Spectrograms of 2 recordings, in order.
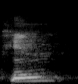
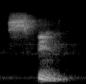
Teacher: The first word has this P, which is a plosive, aspirated P, right? And the second has a regular P.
